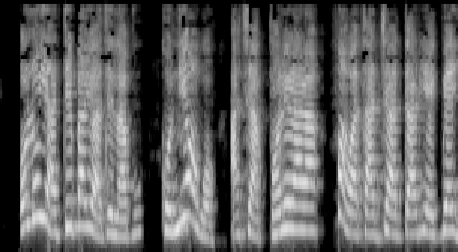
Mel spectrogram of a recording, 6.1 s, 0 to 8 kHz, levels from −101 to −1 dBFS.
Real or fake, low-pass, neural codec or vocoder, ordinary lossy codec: real; 7.2 kHz; none; MP3, 32 kbps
